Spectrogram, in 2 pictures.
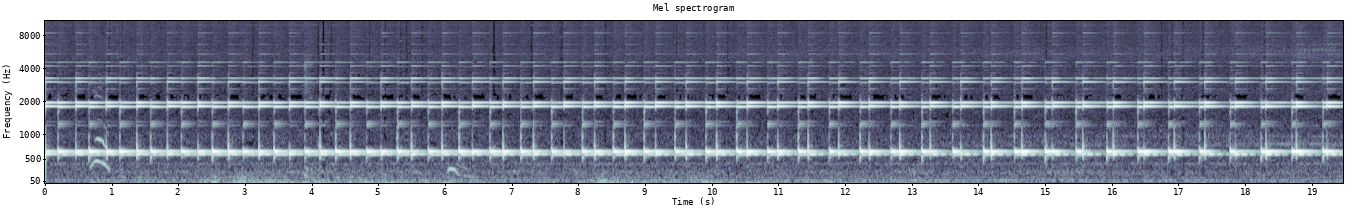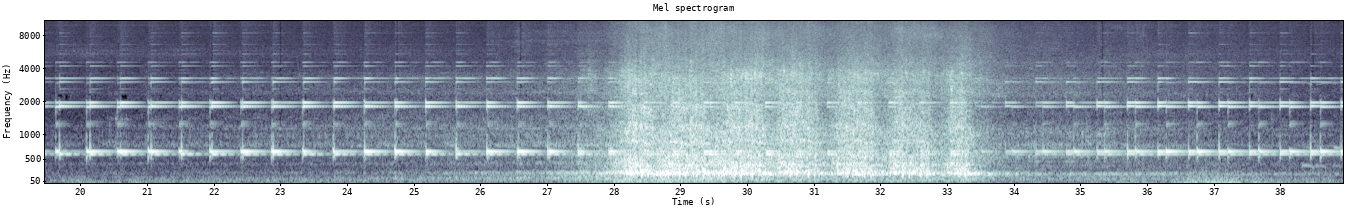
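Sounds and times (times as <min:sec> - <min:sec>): level crossing warning bell: 0:00.0 - 0:38.9
train passing: 0:12.9 - 0:38.9.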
